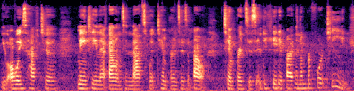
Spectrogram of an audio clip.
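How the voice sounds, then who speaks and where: Speaking at a fairly quick pace, a woman with a very deep, low pitch and vocal fry keeps her intonation fairly even against audible room echo. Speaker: tarot reader and astrology host. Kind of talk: live tarot reading.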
